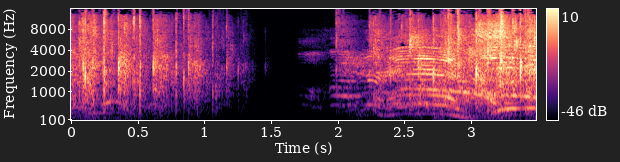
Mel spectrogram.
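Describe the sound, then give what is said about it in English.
An audience at a live show gives a round of applause for the round-two competitors, clapping in a dense, steady burst that fades to near silence after about a second and a half, then voices start up loudly, with what sounds like cheering. “Let me big round of applause for round two competitors.”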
